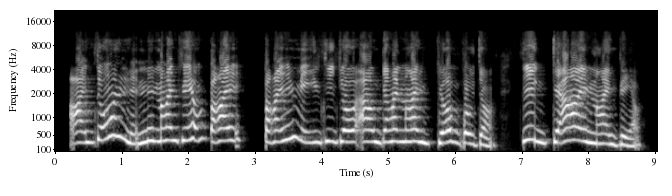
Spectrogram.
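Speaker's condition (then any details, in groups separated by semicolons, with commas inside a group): Cerebral palsy; speech affected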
